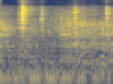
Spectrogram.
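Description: A hand ratchet clicks briefly while removing a castle nut from a Mazda Miata ball joint, a few quick close clicks over a low background hum.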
